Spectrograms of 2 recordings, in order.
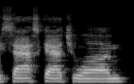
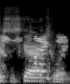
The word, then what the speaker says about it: Saskatchewan: Um I don't say Saskatchewan or there's no Juan. It's actually win.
